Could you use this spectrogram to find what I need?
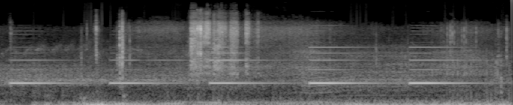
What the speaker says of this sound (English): Steering wheel moves.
